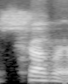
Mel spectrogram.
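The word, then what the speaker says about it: 宿: 이건 잘못된 표현이고 수라고 해야 돼요.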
